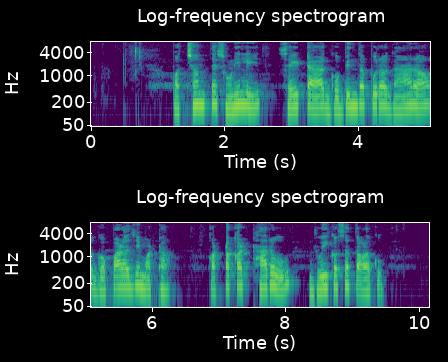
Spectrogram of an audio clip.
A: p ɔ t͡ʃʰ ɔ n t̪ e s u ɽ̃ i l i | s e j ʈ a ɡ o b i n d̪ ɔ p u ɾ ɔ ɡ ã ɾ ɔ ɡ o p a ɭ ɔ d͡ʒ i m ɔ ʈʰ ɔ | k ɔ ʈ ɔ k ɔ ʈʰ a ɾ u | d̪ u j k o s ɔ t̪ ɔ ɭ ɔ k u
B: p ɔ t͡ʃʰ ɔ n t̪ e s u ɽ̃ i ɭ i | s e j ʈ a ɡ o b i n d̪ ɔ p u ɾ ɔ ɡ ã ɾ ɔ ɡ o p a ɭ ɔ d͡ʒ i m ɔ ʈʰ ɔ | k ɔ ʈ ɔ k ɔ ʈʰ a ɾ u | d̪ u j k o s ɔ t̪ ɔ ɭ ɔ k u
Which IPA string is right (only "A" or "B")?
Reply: A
